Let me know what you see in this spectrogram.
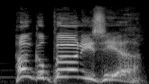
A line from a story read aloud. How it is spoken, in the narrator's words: yelled with an unimaginable excitement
